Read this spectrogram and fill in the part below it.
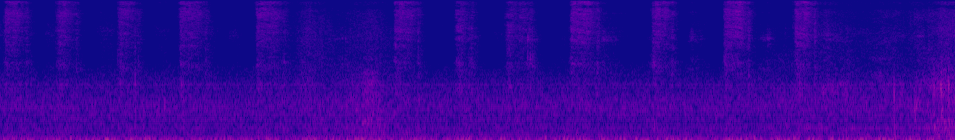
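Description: A rattle can sprays lacquer onto an Opel car part in a quiet room, giving repeated short bursts of hiss in an uneven rhythm, faint and close.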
